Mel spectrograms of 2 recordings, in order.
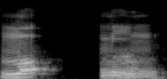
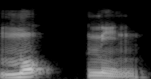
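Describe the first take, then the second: The two takes are said the same way.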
